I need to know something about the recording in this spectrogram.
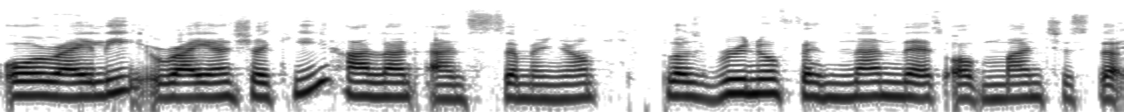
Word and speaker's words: Semenyo: Semenyo. It's how they pronounce his name first.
